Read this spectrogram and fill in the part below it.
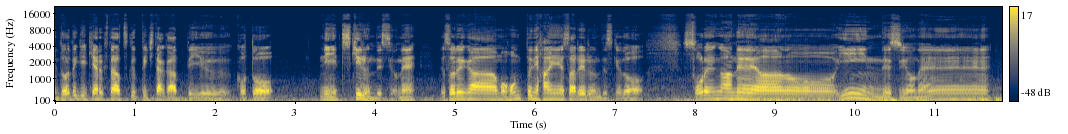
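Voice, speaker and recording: A man's voice: medium pitch, a little hiss or hum. A man talking casually on his own as a radio drama writer and director, rambling and thinking aloud. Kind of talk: casual solo talk.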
